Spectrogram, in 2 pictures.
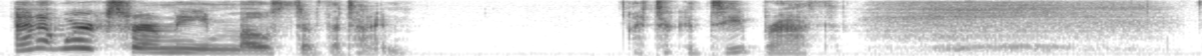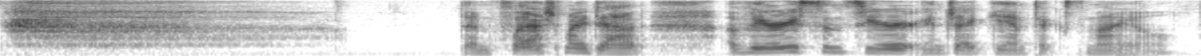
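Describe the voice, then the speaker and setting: A woman reading a children's book aloud, with chatty asides to listeners and soft whispery moments. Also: mid-range voice, no echo, clean studio sound. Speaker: storyteller.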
